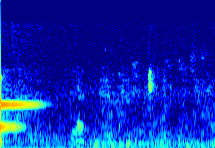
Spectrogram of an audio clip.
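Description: A brief clear tone fading out within the first half second, followed by near silence with one faint tick about one and a half seconds in.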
